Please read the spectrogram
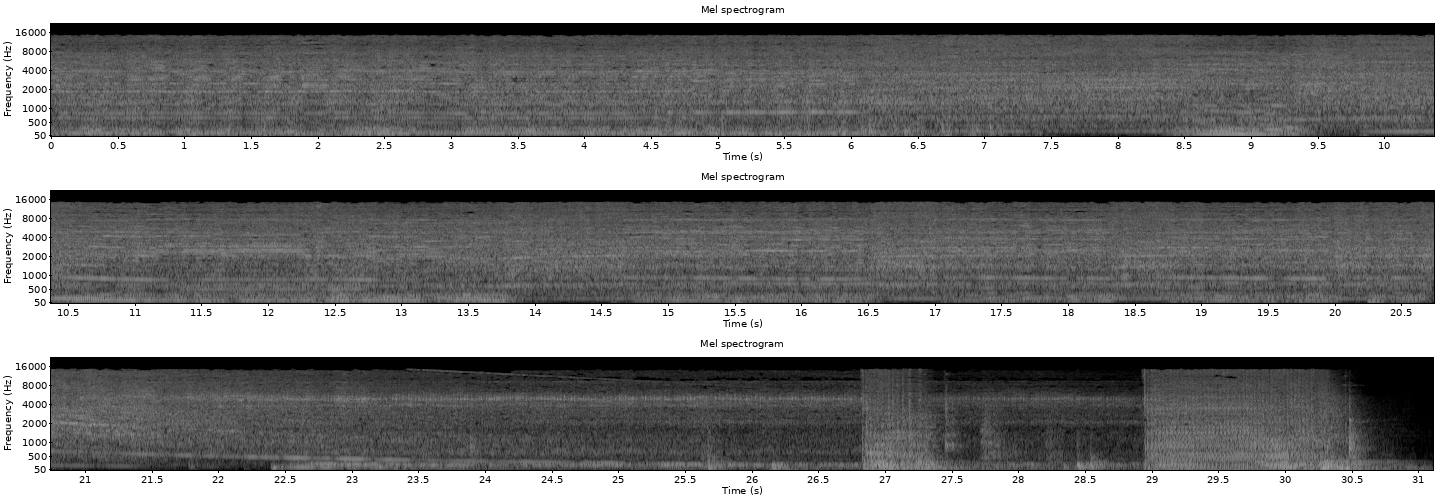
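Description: Angle grinder with an abrasive disc grinding the heads off solid buck rivets in a bus's steel framing. The motor's whine wavers in pitch under the harsh grinding noise as the disc is rocked against the metal. About three-quarters of the way through, the whine falls as the disc spins down, and two short bursts of sound come near the end.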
